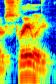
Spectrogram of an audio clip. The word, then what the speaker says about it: Strahle: just go to google and australia that's how it pronounced my name by the way and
